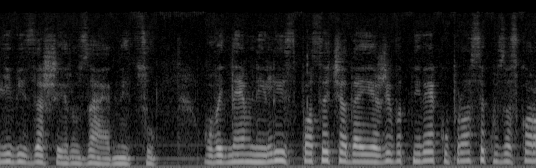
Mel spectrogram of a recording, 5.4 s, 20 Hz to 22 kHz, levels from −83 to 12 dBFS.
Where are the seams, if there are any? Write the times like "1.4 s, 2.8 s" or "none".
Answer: none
